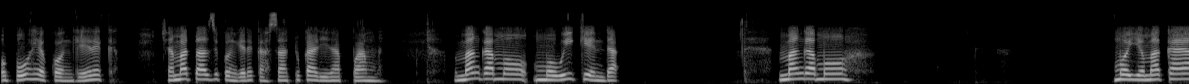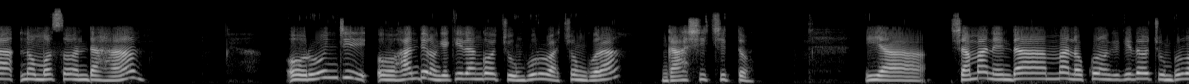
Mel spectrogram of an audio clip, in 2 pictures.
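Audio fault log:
Throughout, Bluetooth SBC compression: the speech has heavy damage, with the treble thinning out and flickering and a gritty, aliased haze over everything. That's likely SBC coding with a starved bit pool, so the top sub-bands lose their bits, which fits about 64 kbps.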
